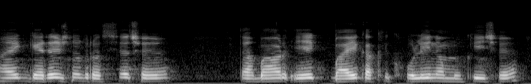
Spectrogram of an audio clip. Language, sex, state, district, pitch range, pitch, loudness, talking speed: Gujarati, male, Gujarat, Valsad, 145-155 Hz, 150 Hz, -16 LUFS, 160 wpm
